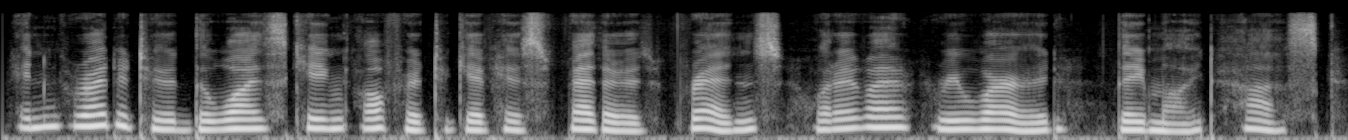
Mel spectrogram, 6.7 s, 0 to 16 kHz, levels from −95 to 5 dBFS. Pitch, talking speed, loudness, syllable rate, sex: 205 Hz, 140 wpm, -16 LUFS, 4.4 syllables/s, female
